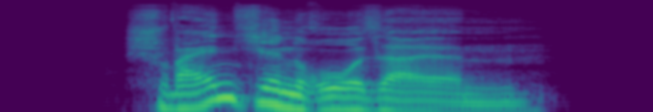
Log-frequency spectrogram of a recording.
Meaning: strong dative masculine/neuter singular of schweinchenrosa
- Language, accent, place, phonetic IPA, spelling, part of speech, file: German, Germany, Berlin, [ˈʃvaɪ̯nçənˌʁoːzaəm], schweinchenrosaem, adjective, De-schweinchenrosaem.ogg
